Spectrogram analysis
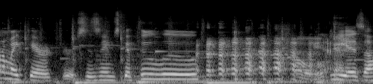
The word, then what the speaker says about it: Cthulhu: How do you pronounce that? Cthulhu? What? Cthulhu.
